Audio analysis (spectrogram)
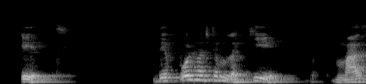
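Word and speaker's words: אֵת: Ele está aí só para isso, mas ele não se traduz, não. It, mas se pronuncia. It.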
